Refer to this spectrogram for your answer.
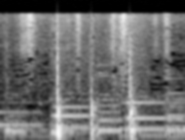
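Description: Three sharp knocks on a door, evenly spaced, sound over a steady backdrop of sustained musical tones, with no talking.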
